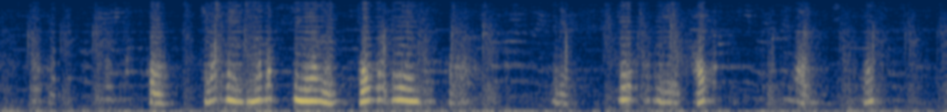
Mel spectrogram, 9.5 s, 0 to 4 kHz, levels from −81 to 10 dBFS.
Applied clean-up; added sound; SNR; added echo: neural separator model SepFormer WHAMR!.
